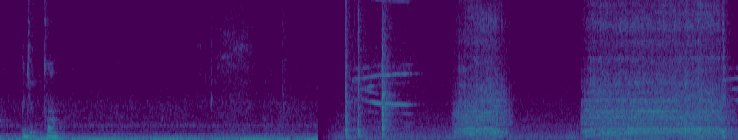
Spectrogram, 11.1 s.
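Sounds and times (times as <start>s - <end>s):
small electric motor whirring: 6.8s - 7.7s, 8.7s - 11.0s.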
